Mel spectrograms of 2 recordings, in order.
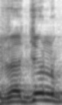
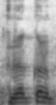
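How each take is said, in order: First: The middle consonant is a J sound. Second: The middle consonant is a Q sound. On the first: The speaker calls it right. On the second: The speaker calls it wrong.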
